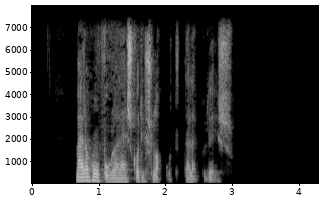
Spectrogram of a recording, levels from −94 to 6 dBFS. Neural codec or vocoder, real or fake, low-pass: none; real; 7.2 kHz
